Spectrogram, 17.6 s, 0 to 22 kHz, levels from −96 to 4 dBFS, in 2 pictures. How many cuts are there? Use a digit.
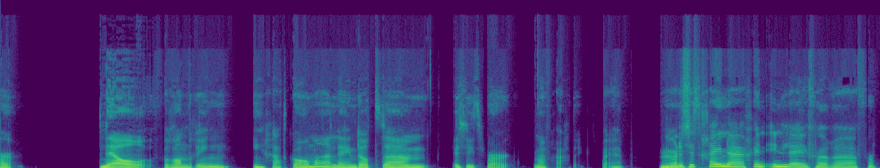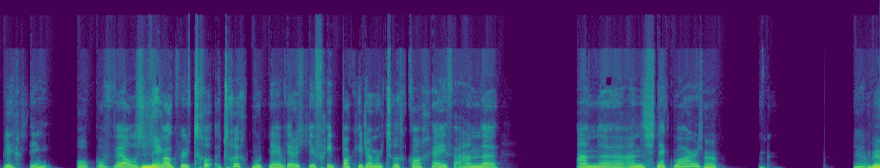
2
